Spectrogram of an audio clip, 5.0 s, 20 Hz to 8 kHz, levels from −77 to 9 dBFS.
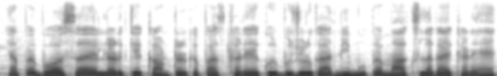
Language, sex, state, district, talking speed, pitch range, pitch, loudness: Hindi, female, Bihar, Patna, 230 wpm, 200-220 Hz, 210 Hz, -13 LUFS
